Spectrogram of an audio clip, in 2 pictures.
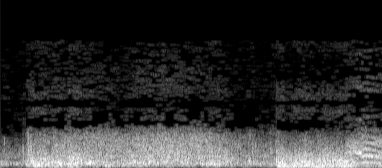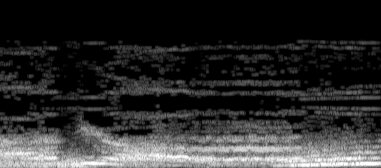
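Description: A heavy, booming roar like an old cannon firing rolls out loudly, then gives way to rumbling noise and rising, wailing tones that fade into the background.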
